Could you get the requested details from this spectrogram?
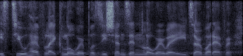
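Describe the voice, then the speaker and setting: With a non-native accent, a woman speaks at a moderate pace in a very deep, low pitch. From Brazil. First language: not English. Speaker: dancer and performer. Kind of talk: talk with audience.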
